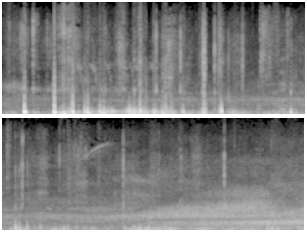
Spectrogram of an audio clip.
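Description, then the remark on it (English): Road traffic noise: a broad, steady engine rumble swells over the last couple of seconds, following a run of sharp knocks and clicks, moderately loud overall. “But anyway, I hope the traffic's not too loud.”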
